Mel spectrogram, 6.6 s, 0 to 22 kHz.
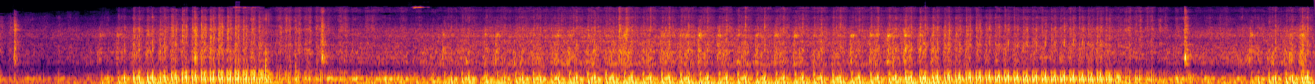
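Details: Polaris Sportsman ATV, 29 hours, clunking began right after first dealer service: revs rise and fall with sharp clunks on throttle on and off; source unconfirmed.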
